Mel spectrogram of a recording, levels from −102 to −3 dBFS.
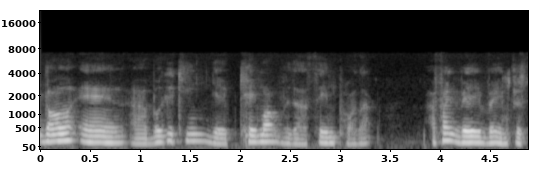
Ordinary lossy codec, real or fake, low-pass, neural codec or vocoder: none; real; 7.2 kHz; none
